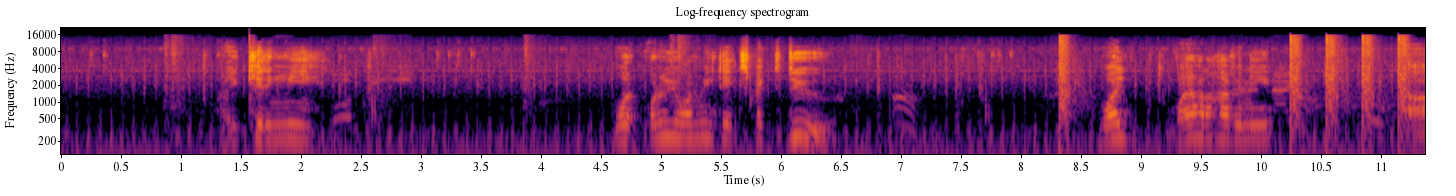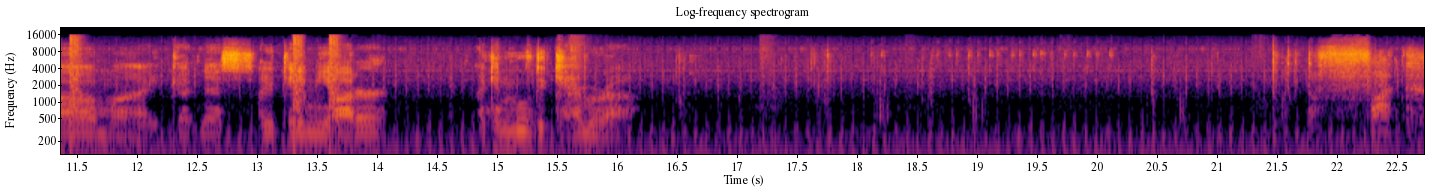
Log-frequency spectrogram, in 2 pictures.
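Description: A helicopter hovers with its rotor thudding.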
